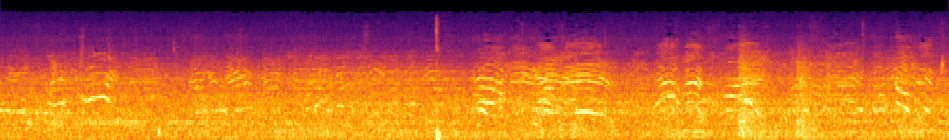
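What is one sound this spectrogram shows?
Young women shout to each other across an open field outdoors.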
